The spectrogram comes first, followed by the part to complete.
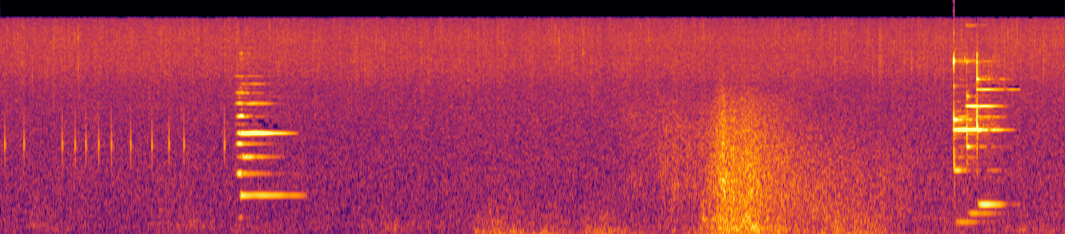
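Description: Steady rain with a roll of thunder that swells up from about the middle and peaks a little later before fading. A short text-message chime sounds twice, a couple of seconds in and again near the end, after a run of light quick clicks in the first two seconds.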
